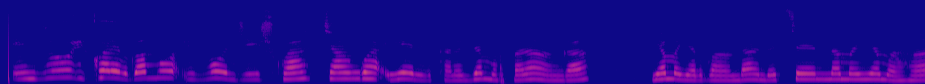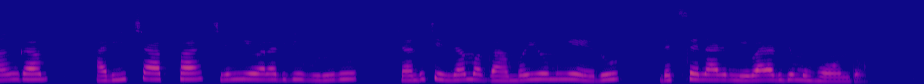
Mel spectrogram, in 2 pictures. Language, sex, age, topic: Kinyarwanda, female, 18-24, finance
